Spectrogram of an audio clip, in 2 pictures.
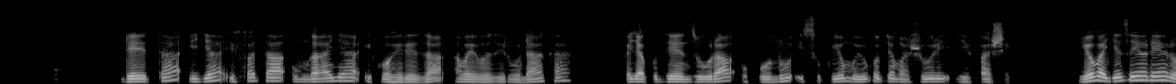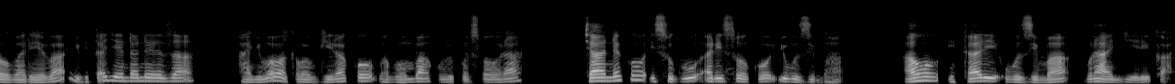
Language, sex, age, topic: Kinyarwanda, male, 18-24, education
